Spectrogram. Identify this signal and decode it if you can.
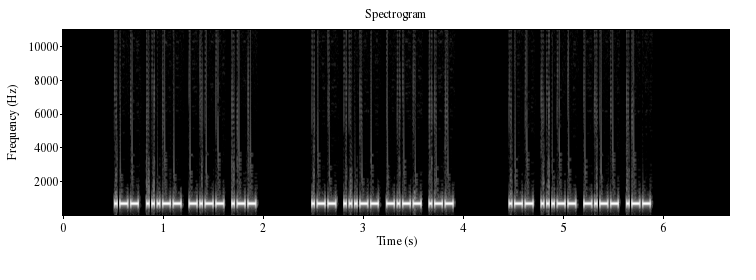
Morse code, heard as a keyed tone, about 42 wpm, 700 Hz. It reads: W3YW W3YW W3YW
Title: USA Call Signs - 4 Characters - Repeated 3x - 45wpm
